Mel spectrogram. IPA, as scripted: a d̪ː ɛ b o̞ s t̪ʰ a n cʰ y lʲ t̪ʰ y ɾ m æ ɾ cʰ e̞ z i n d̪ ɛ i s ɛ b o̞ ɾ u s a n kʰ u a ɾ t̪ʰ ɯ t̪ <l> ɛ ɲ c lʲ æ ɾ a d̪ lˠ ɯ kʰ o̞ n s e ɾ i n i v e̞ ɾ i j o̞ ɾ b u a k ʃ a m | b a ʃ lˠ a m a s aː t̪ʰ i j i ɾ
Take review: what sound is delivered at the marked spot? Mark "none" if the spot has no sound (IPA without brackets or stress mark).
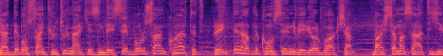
ɾ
